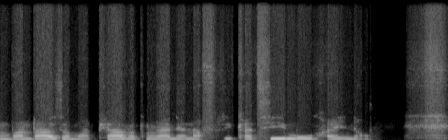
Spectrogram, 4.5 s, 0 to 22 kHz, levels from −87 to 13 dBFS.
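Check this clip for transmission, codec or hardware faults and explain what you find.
Two things stand out: a hardware clocking problem that runs the whole way through, and one brief dropout in transmission.

Sample clock jitter is present from start to finish. The converter's clock wanders by something on the order of ten microseconds, so each sample lands a touch early or late. Where the waveform moves fastest, that timing slop turns into amplitude error, sitting roughly 20 dB under the speech. You hear it as a grainy hiss riding on louder and brighter syllables, dropping away in the pauses.

There's a short concealed packet loss between 2.91 and 2.95 s. About 20 ms of audio never arrived, and the receiver patched roughly 17 ms of it by carrying the previous sound forward, extending the pitch if it was voiced or shaping noise if not, before crossfading back into real audio. It comes across as a quick smear or wobble, and a short consonant right there could get swallowed.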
